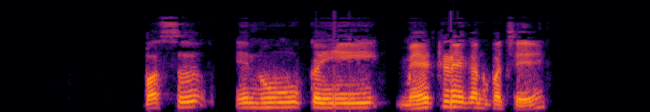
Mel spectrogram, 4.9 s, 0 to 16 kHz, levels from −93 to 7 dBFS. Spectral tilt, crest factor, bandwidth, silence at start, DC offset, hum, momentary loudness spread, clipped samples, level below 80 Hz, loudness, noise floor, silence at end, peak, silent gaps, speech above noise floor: -6 dB/octave; 18 dB; 9.2 kHz; 1.1 s; under 0.1%; none; 6 LU; under 0.1%; -64 dBFS; -16 LUFS; under -90 dBFS; 0.8 s; 0 dBFS; 1.64-1.76 s; over 75 dB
